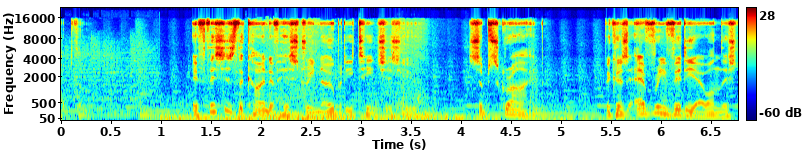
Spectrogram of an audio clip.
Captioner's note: thoughtful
